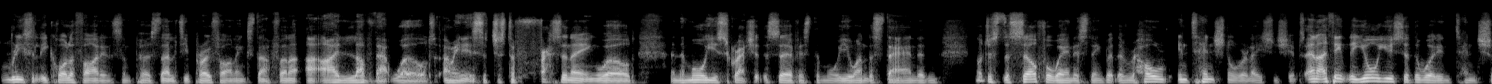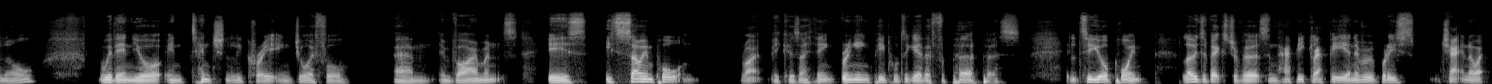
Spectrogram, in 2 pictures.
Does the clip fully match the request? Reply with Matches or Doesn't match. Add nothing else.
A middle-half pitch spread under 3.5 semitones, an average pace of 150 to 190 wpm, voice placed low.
Matches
